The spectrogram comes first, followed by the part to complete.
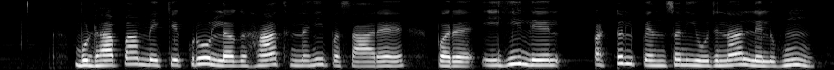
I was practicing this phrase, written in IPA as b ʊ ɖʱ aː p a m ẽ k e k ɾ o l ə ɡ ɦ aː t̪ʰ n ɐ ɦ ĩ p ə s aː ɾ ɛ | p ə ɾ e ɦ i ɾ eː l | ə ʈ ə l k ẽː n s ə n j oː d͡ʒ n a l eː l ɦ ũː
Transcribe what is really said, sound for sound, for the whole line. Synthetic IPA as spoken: b ʊ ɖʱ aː p a m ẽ k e k ɾ o l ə ɡ ɦ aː t̪ʰ n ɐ ɦ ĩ p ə s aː ɾ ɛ | p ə ɾ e ɦ i l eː l | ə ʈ ə l p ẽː n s ə n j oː d͡ʒ n a l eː l ɦ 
